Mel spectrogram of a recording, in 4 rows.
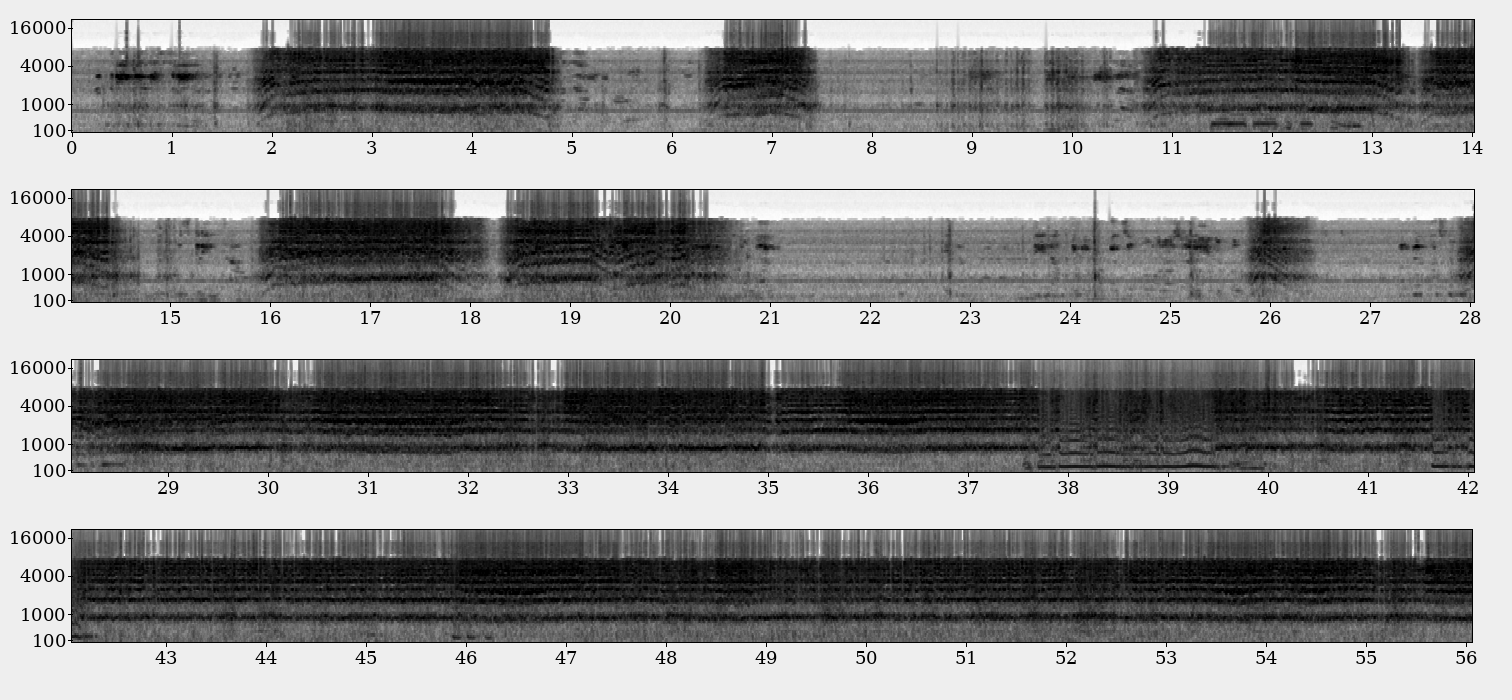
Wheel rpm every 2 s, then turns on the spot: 20, 200, 60, 70, 30, 130, 150, 40, 160, 140, 10, 0, 10, 20, 190, 210, 220, 210, 230, 220, 220, 230, 230, 230, 220, 230, 230, 220.
4-10 16-18 20-22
